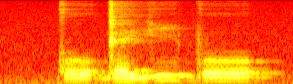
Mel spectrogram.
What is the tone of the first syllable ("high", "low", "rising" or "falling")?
low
